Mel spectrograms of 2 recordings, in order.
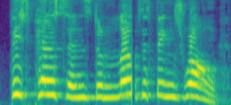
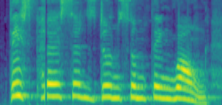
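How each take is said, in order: First: It is said more loudly. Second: It is said at a normal volume.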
